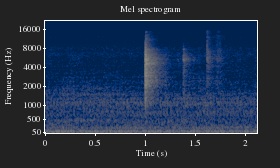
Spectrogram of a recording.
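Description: Small metal reel parts click together in someone's hands.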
